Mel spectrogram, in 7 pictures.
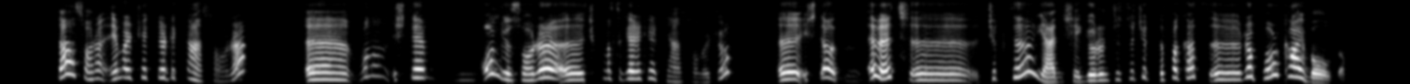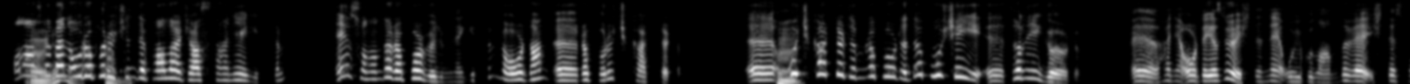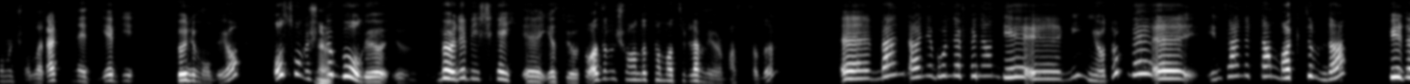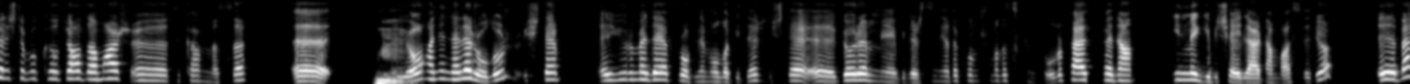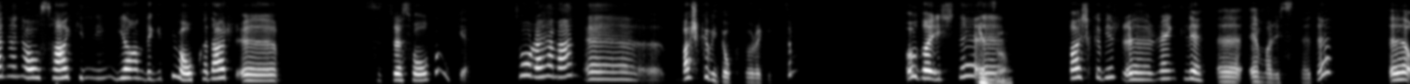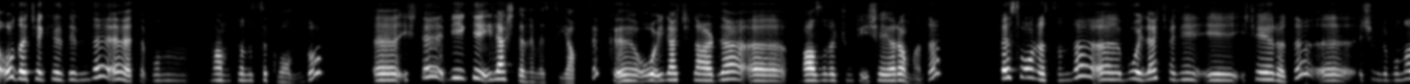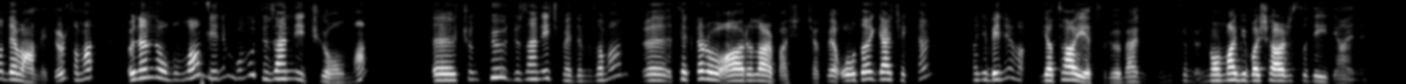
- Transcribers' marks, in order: in English: "MR'ı"; tapping; in English: "MR"; unintelligible speech; unintelligible speech
- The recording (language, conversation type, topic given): Turkish, advice, İlaçlarınızı veya takviyelerinizi düzenli olarak almamanızın nedeni nedir?
- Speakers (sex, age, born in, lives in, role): female, 50-54, Italy, United States, user; male, 25-29, Turkey, Spain, advisor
